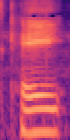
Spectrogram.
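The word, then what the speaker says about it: Qalo: Got a Kalo, how do you say it? – I'd assume Kalo. – It's Kalo.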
